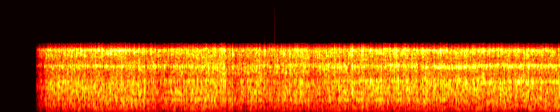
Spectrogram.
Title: Toyota Corolla Car making rattling noise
